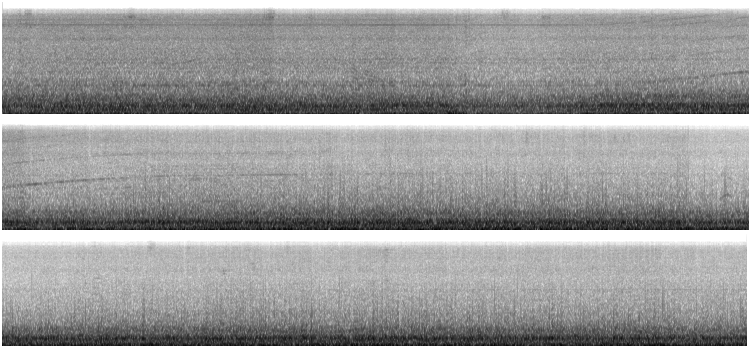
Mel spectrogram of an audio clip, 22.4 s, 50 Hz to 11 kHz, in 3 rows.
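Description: Boeing 737-800's CFM56-7B turbofan engines heard from inside the cabin, spooling up for take-off. A whine rises in pitch about seven seconds in and then holds over a steady rumble at take-off power.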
